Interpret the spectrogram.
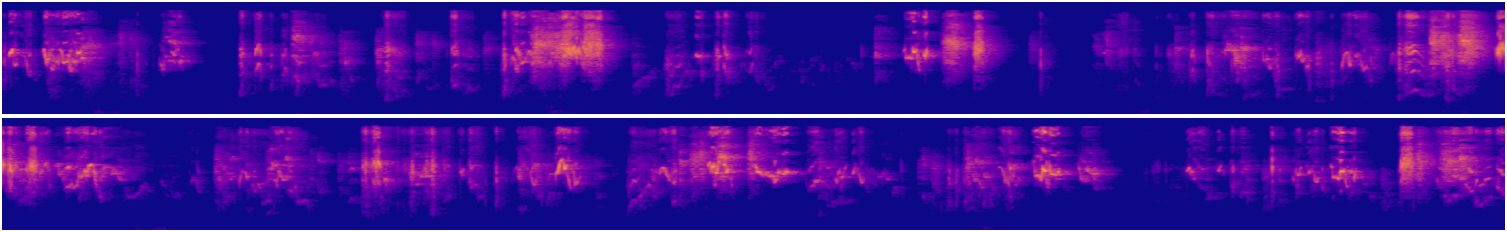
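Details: Caged pet budgerigars keep up a long run of harsh squawks and grating warbled chatter, bursts swelling and fading every second or two with only brief gaps, indoors.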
